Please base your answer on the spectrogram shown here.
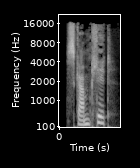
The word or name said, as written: SKAMPLETTER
